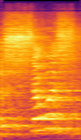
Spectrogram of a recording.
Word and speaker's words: psoas: The psoas major, this is the psoas major, P-S-O-A-S, has that silent P like my name.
